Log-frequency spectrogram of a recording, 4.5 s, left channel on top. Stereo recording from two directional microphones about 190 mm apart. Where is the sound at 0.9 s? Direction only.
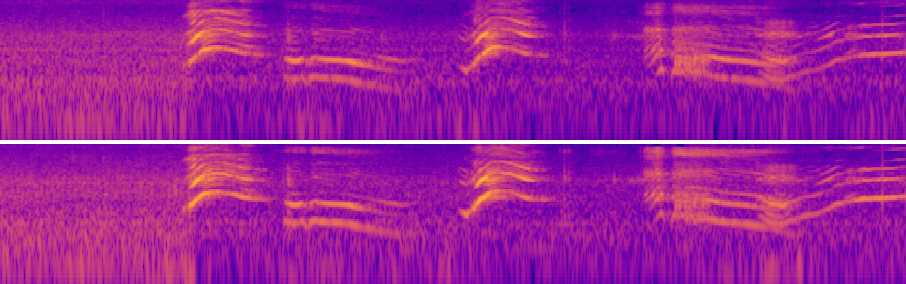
10° left (ahead or behind).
